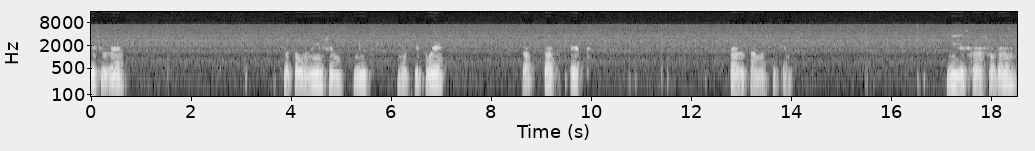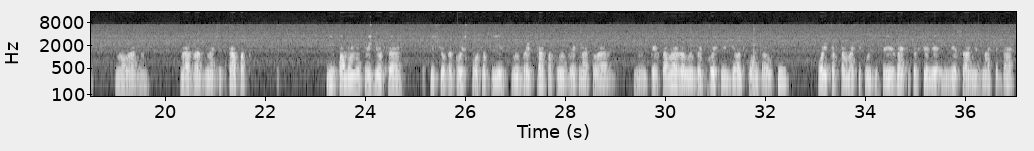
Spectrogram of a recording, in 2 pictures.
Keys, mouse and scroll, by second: 1.6-3.3 drag, 3.7-9.5 drag, 10.8-11.7 drag, 13.2-15.5 drag, 16.5 click, 18.5-21.1 drag, 21.6-22.2 middle drag, 23.5 shift+scroll up 1, 23.7 shift+middle click, 24.6 scroll up 1, 24.9 middle click, 25.6-26.0 shift+middle drag, 27.9 shift+click, 30.1 shift+click, 31.6 ctrl+p.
